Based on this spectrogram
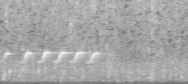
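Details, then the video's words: Tui-tui song of a double-collared seedeater, Ouro Fino style: five clear, rising whistled notes repeated about every fifth of a second, backed by soft trickling water. "Tui Tui especial coleiro Ouro Fino com som de bica"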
